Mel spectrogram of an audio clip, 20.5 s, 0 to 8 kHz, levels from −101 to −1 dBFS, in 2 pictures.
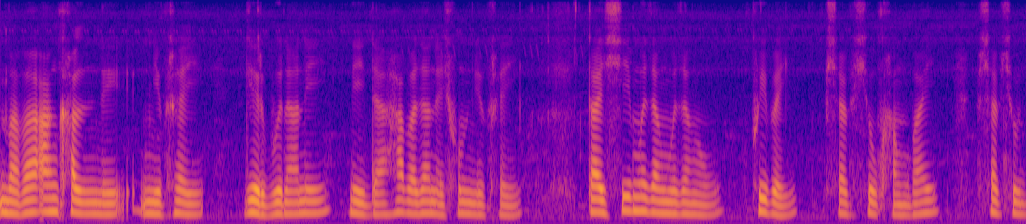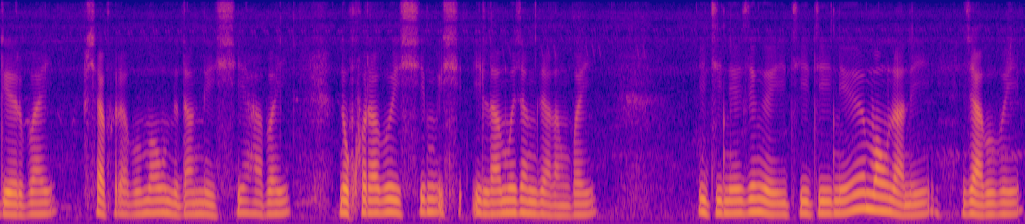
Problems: constant background noise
